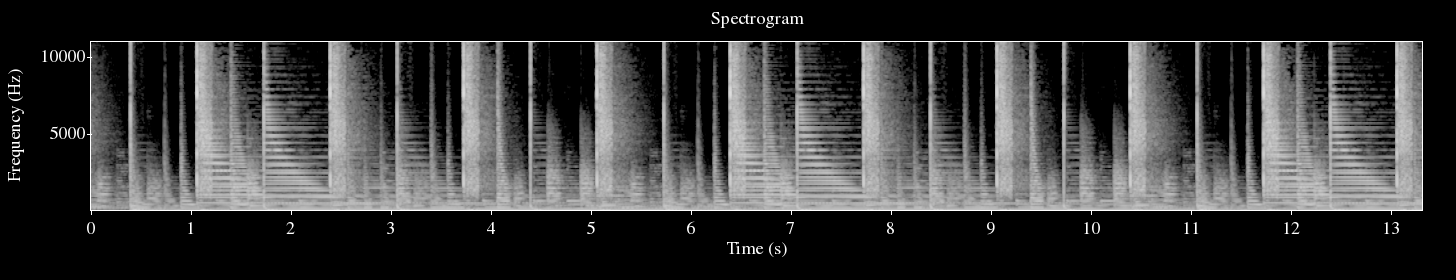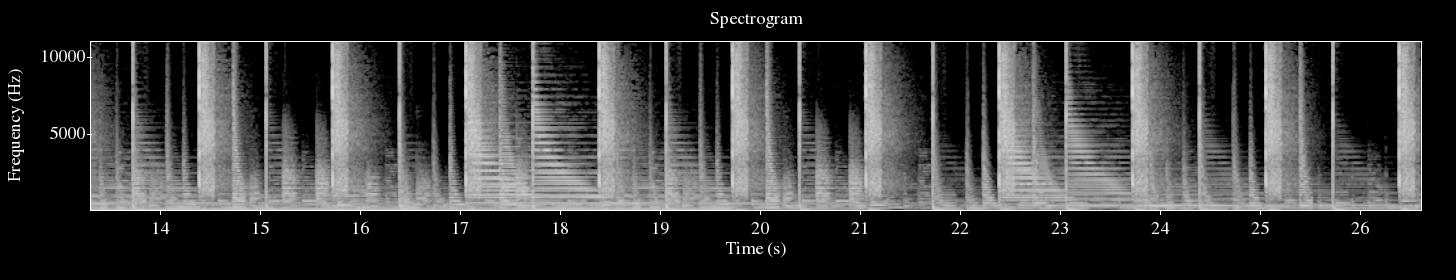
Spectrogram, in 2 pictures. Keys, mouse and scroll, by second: 3.9 click, 7.2 middle click, 7.6-8.5 scroll up 1, 8.5 click, 10.0-11.2 drag, 11.7 middle click, 12.2 click, 13.1 click, 14.4 click, 17.2 click, 17.7-18.9 drag, 19.5 click, 20.7 click, 22.7 click, 23.1 click, 24.5 middle click, 25.4 click, 26.4 click.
